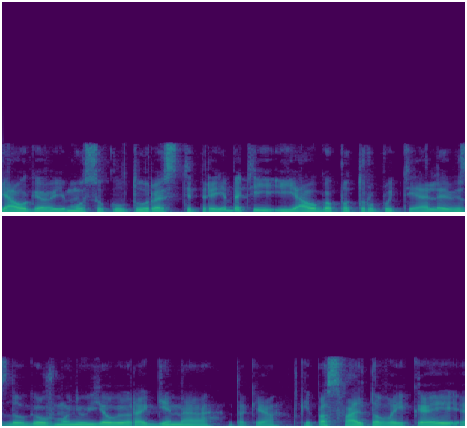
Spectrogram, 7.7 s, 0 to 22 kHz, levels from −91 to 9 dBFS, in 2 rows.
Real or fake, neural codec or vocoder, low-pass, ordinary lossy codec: fake; codec, 16 kHz, 8 kbps, FunCodec, trained on LibriTTS, 25 frames a second; 7.2 kHz; MP3, 48 kbps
